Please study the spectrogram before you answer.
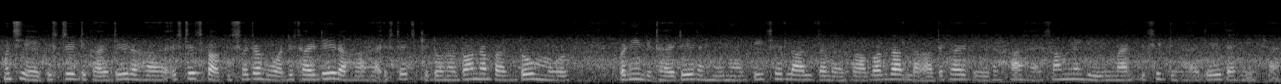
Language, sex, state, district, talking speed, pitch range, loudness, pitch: Hindi, female, Chhattisgarh, Sarguja, 210 wpm, 200-240 Hz, -25 LUFS, 215 Hz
